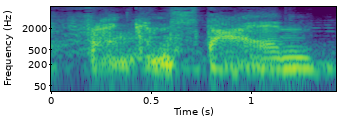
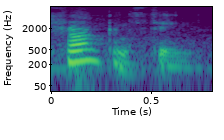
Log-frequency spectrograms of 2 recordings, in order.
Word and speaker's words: Frankenstein: Frankenstein. Frankenstein. You're putting me on. No, it's pronounced Frankenstein.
